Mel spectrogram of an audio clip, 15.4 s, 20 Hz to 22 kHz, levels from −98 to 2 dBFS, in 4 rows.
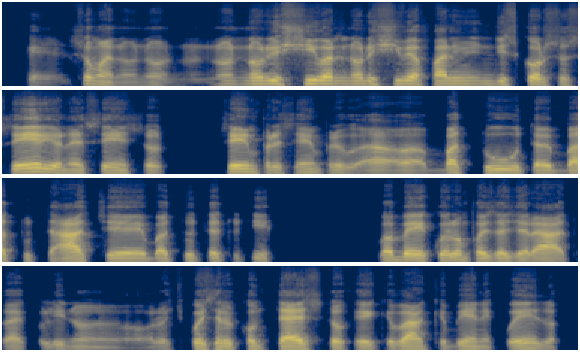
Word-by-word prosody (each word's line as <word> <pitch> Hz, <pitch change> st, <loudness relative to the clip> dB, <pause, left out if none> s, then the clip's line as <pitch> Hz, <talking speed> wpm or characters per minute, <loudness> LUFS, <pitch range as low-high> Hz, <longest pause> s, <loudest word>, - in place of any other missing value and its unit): che, 100 Hz, 0 st, -16 dB
insomma, 130 Hz, +3 st, -2 dB
no 115 Hz, -1 st, -13 dB
no 120 Hz, 0 st, -12 dB, 0.2 s
non 140 Hz, +2 st, -7 dB
non 150 Hz, +1 st, +1 dB
riusciva 160 Hz, +2 st, +4 dB
non 145 Hz, -1 st, -3 dB
riuscivi 150 Hz, +3 st, -1 dB
a -, -, +6 dB
fare 145 Hz, 0 st, +1 dB
un 140 Hz, -, -12 dB
discorso 140 Hz, 0 st, -2 dB
serio. 155 Hz, 0 st, +6 dB
Nel 125 Hz, -1 st, -3 dB
senso, 125 Hz, -5 st, -4 dB, 0.3 s
sempre, 145 Hz, -3 st, +3 dB
sempre, 130 Hz, -1 st, -6 dB
uhm, 120 Hz, -, -9 dB
a 115 Hz, -2 st, -3 dB
a -, -, -9 dB
battute, 125 Hz, 0 st, -1 dB
battutacce, 120 Hz, 0 st, +1 dB
battute 115 Hz, +2 st, -4 dB
a -, -, -7 dB
tutti 120 Hz, +1 st, -13 dB, 0.7 s
vabbè, 135 Hz, 0 st, +3 dB
quello 135 Hz, +1 st, 0 dB
è -, -, -1 dB
un 125 Hz, -, -12 dB
po' -, -, +1 dB
esagerato, 110 Hz, -2 st, +1 dB
ecco. 100 Hz, -2 st, -8 dB
Lì 110 Hz, +3 st, -9 dB
no 105 Hz, 0 st, -10 dB
uhm, 90 Hz, -3 st, -16 dB, 0.2 s
ora -, -, -12 dB
ci -, -, -36 dB
può -, -, -1 dB
essere 125 Hz, -, -1 dB
il -, -, -13 dB
contesto 120 Hz, +2 st, +3 dB
che 110 Hz, -2 st, -3 dB
che -, -, -8 dB
va 120 Hz, +2 st, +3 dB
anche 115 Hz, -3 st, -4 dB
bene 115 Hz, 0 st, -4 dB
quello. 125 Hz, -4 st, -2 dB
125 Hz, 185 wpm, -24 LUFS, 115-140 Hz, 0.7 s, a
